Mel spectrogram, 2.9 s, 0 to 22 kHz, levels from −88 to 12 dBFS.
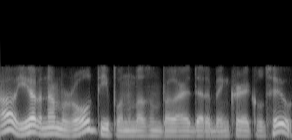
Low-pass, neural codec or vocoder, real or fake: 3.6 kHz; codec, 24 kHz, 0.9 kbps, WavTokenizer, large speech release; fake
